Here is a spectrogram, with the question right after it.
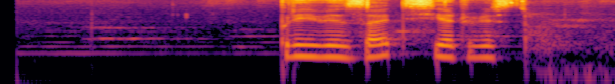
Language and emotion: Russian, neutral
